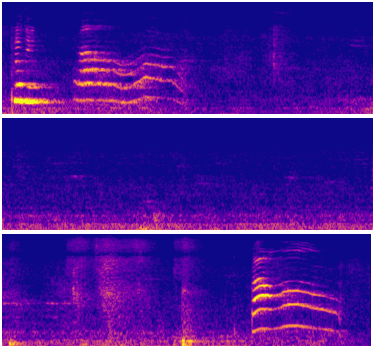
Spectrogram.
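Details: Brown tabby house cat meowing indoors: two drawn-out, rising-then-falling meows at the start, a quiet stretch with faint rustling and a few soft bumps, then one more arching meow near the end.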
